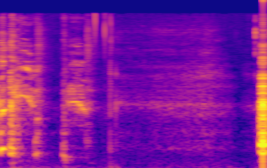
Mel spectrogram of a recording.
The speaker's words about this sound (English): I'm just trying to figure out why … just all of a sudden started coughing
